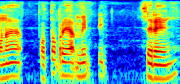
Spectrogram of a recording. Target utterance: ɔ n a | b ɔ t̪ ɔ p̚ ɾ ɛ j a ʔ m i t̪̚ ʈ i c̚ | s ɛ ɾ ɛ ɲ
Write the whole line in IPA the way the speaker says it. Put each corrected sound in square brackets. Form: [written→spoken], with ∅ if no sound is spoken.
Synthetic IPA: ɔ n a | [b→p] ɔ t̪ ɔ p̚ ɾ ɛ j a ʔ m i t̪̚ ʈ i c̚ | s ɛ ɾ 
